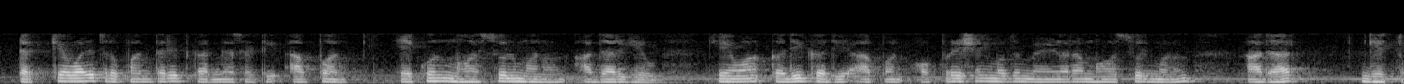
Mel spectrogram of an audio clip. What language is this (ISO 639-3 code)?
mar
